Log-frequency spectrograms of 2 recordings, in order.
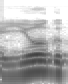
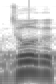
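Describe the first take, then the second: First: The word begins with a y sound. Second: The word begins with a j sound. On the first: This is the standard form. "योग को जोग कहते हैं" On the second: This is how people commonly say it. "योग को जोग कहते हैं"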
